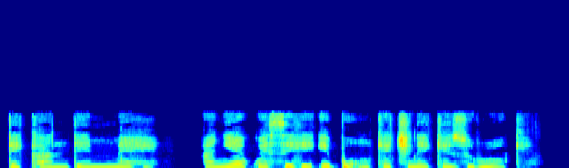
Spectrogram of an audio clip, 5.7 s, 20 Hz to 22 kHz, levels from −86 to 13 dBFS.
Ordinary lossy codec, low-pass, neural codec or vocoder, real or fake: MP3, 48 kbps; 7.2 kHz; none; real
